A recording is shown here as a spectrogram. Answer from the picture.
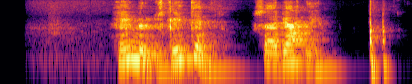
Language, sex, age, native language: Icelandic, male, 60-69, Icelandic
